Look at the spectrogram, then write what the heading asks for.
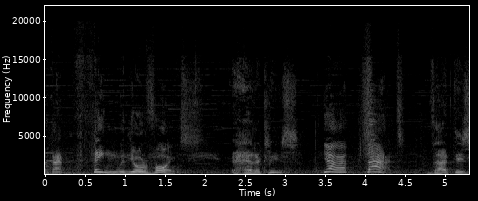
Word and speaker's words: Heracles: So, Fenyx, after boldly besting the Gorgon that ambushed Heracles. What are you doing there? That thing with your voice? Heracles?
